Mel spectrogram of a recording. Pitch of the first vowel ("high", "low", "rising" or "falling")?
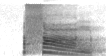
falling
